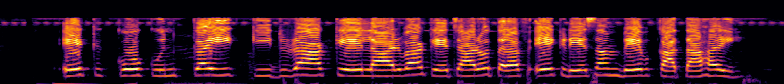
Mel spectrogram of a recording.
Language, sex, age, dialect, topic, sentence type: Magahi, female, 36-40, Western, agriculture, statement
